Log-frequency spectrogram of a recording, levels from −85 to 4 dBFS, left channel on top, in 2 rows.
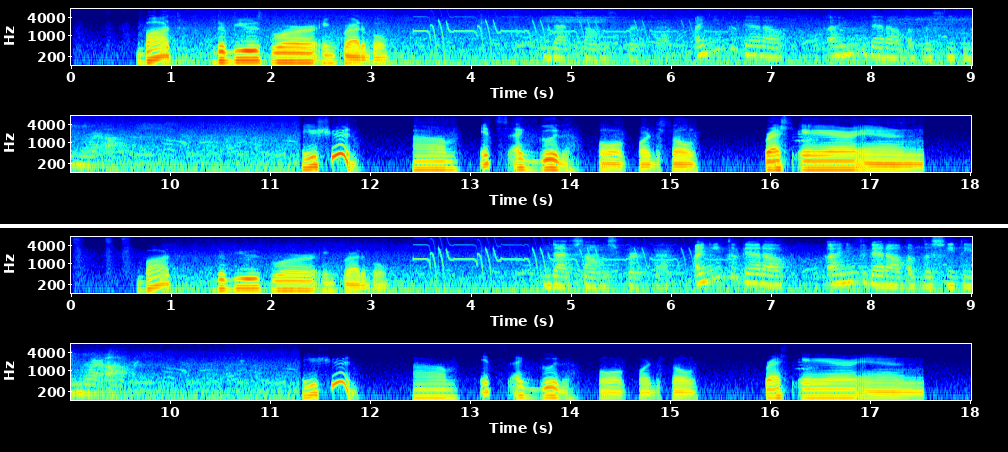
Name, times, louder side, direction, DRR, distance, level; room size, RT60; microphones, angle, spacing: voice 1, 0.0-0.6 4.7-9.8, right 5 dB, 85° right, 0.9 m, -35 dB
voice 2, 0.7-1.2 1.4-3.2 11.3-11.9 12.4-15.3 15.9-17.5, left 5 dB, 80° left, 0.5 m, -24 dB
sound 1, 0.9-11.3, left 1 dB, 20° left, 1.0 m, -42 dB
sound 2, 3.4-7.7, right 2 dB, 15° right, 4.2 m, -46 dB
head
